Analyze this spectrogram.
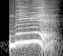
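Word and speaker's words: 闷热: 闷热. Okay, here 闷 is first tone. Here 闷 is fourth tone.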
